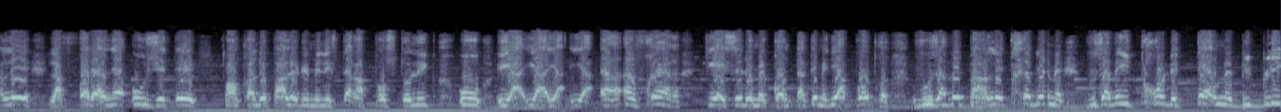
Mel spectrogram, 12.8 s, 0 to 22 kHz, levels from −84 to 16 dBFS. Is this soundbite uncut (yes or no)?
no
